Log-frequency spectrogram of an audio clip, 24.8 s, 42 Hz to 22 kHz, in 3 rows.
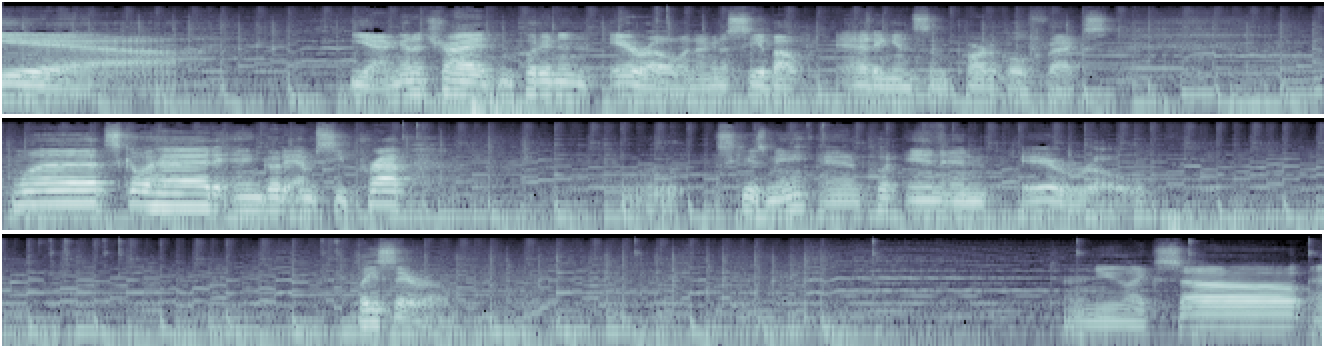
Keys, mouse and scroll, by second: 4.0 click, 6.2 shift+a, 10.7 click, 13.2-16.8 drag, 17.2 click, 18.5 click, 20.4-22.2 drag, 23.2 click, 24.6-24.7 drag.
